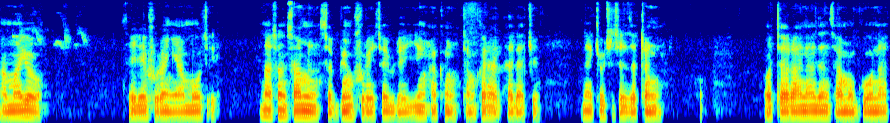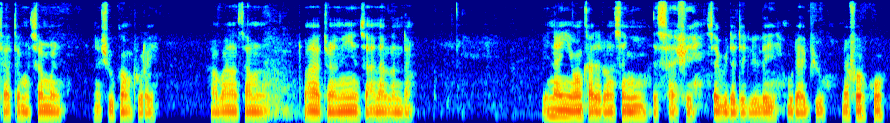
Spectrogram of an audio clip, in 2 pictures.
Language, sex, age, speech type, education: Hausa, male, 30-45, spontaneous, primary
